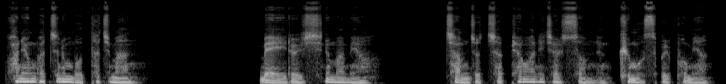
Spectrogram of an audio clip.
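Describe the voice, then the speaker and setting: An actor playing a young, bird-like warrior in a game, polite and formal in speech yet bloodthirsty, with theatrical delivery. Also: male voice, low voice, animated, normal speed, slightly rough, dry recording, clean studio sound, heavily acted. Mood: composed, devoted. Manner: polite, formal speech breaking into fierce intensity. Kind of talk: Korean game character voice lines, theatrical.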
